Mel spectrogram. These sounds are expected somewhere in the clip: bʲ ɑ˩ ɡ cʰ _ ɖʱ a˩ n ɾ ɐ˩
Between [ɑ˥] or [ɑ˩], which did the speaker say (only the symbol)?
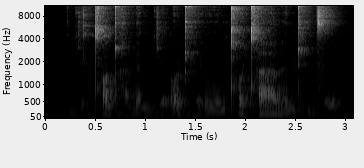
ɑ˥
